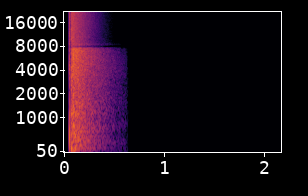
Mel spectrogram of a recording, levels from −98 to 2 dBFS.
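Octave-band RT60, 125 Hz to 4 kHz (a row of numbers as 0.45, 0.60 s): 0.70, 0.75, 0.65, 0.75, 0.75, 0.75 s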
